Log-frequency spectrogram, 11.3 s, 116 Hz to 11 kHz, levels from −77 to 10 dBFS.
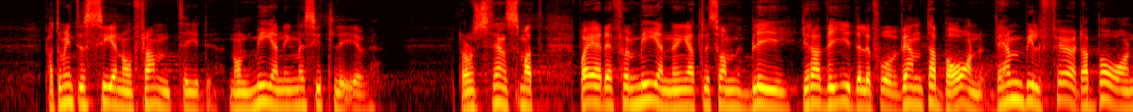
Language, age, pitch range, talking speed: Swedish, 30-49, 135-170 Hz, 175 wpm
